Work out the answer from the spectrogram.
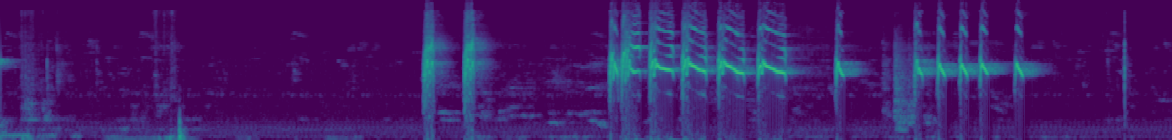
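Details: Long quiet stretch with faint low noise and two loud clicks, then a sibuntung bird bursts into rapid, bright chattering phrases of high slurred notes, pausing briefly before a shorter second run.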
